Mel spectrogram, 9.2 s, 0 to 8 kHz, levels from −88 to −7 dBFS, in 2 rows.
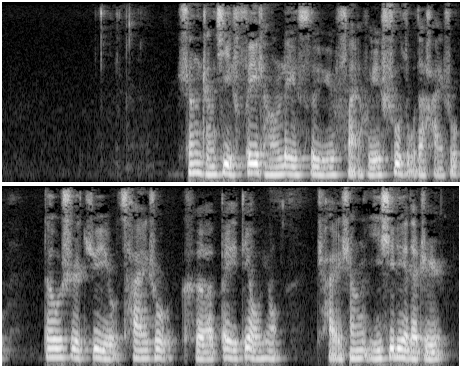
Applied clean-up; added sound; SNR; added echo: none; none; none; none.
